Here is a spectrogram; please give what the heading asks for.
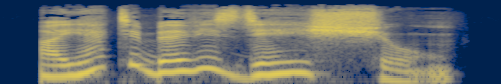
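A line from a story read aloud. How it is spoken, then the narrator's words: Languid drawl. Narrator (Russian): томно протянула она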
